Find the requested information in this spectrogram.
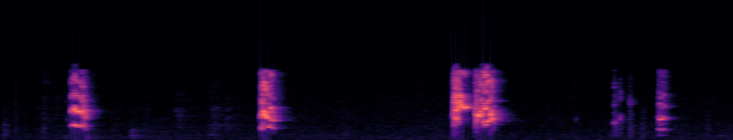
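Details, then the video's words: Two rosy-faced lovebirds huddled together at an entrance give shrill, harsh chirps: five sharp bursts spaced irregularly over about five seconds, the last pair softer and clipped, with quiet between. "Lovebird Chirping Sounds"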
